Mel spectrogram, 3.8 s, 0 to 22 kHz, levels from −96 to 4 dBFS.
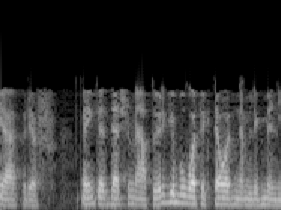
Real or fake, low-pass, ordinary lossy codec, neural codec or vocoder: fake; 10.8 kHz; AAC, 16 kbps; codec, 24 kHz, 3 kbps, HILCodec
